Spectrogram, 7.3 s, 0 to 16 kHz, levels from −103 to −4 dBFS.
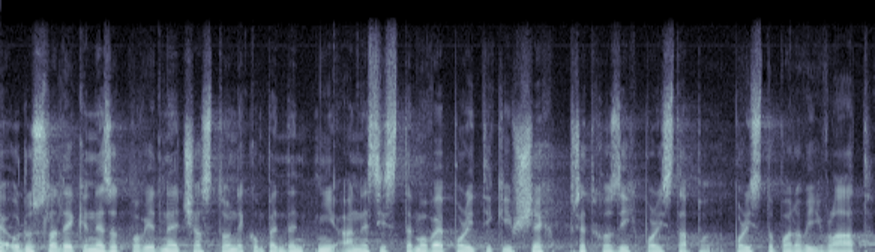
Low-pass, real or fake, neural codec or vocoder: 14.4 kHz; real; none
